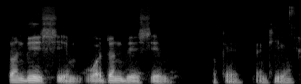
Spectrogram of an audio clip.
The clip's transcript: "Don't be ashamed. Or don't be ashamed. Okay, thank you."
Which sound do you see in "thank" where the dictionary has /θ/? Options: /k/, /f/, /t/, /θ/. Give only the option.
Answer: /t/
